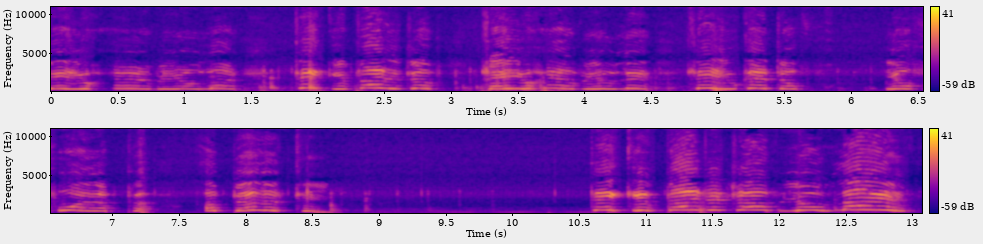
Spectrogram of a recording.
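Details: Adult man with cerebral palsy, whom doctors said would never talk, showing dysarthria in cerebral palsy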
